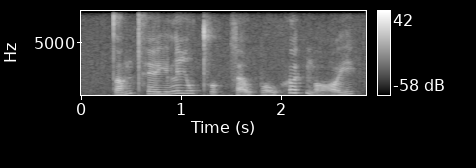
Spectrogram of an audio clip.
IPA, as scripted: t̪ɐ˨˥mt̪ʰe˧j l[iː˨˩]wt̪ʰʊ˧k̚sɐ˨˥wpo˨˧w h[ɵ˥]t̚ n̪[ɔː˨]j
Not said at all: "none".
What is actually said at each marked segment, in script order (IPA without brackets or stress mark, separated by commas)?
iː˥, ɵ˥, ɔː˨˥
